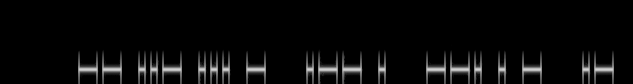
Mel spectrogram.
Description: Morse code, heard as a keyed tone, about 20 wpm, 700 Hz. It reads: MUST WE GET A
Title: Sentences from Top 1400 Words 20wpm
